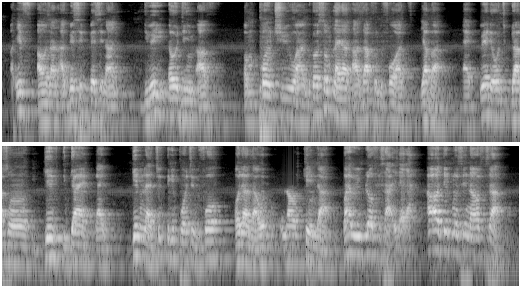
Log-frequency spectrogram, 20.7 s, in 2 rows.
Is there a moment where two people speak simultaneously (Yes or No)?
No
